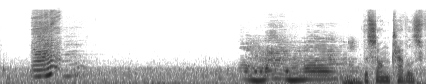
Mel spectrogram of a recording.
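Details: Humpback whale calls: a short upswept cry rich in overtones, a few seconds of near quiet, then a longer wavering, undulating moan before a narrator's voice cuts in.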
